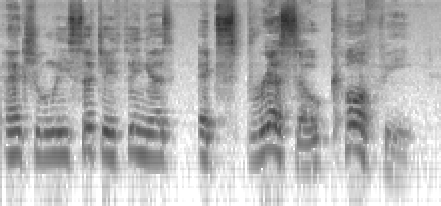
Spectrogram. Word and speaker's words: espresso: such a thing as espresso coffee. This is a common mispronunciation of the popular European hot drink known as espresso.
